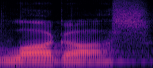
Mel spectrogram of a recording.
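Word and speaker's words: λόγος: syllable that's pretty easy so we have lagos we have an omicron we have an armicron two omicrons two vowels two syllables la gas la gas word now we have a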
